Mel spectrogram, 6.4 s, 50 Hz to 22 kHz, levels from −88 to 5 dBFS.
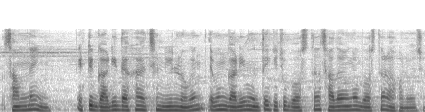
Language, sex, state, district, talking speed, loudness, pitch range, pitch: Bengali, male, West Bengal, Kolkata, 160 wpm, -26 LUFS, 125-145 Hz, 135 Hz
